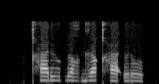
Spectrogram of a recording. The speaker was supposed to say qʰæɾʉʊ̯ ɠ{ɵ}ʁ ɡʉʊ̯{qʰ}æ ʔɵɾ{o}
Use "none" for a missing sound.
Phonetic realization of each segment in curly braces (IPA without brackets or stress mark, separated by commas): ɵ, qʰ, o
